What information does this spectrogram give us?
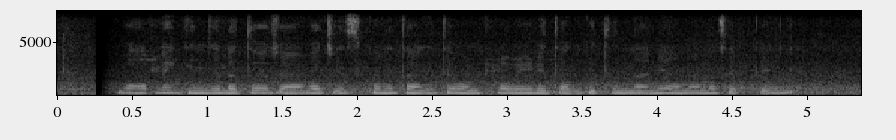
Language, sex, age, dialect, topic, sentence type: Telugu, female, 25-30, Telangana, agriculture, statement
